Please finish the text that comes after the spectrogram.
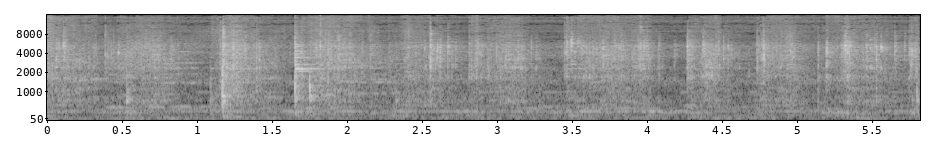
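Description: Flour toasting for sfouf being stirred in a pan, soft continuous scraping with a couple of sharper spoon knocks, close and fairly quiet.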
